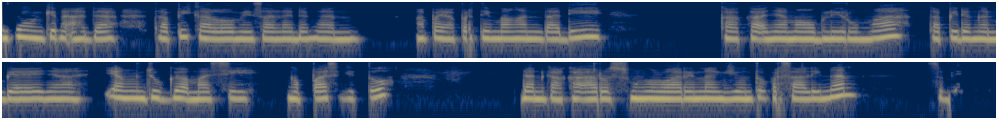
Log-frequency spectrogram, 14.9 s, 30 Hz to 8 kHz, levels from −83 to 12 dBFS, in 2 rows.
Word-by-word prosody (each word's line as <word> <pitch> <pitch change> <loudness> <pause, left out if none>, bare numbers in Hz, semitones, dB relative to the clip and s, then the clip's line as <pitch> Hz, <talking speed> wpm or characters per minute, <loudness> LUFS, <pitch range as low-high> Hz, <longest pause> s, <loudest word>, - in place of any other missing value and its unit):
Itu 225 +2 +1
mungkin 225 +1 +1
ada 210 0 -1 0.4
tapi 215 +3 -2
kalau 210 -2 +1
misalnya 205 0 -2
dengan 210 -1 -1 0.6
apa 215 +1 -3
ya - - -1
pertimbangan 215 -1 0
tadi 205 +2 -1 1.1
Kakaknya, 210 -1 0
mau 205 0 +2
beli 210 +1 +1
rumah, 215 +5 +2 0.3
tapi 215 +1 -3
dengan 210 -1 +2
biayanya 210 0 +1 0.4
yang 235 -2 +4 0.2
juga 225 0 +2 0.2
masih 210 +1 -3 0.4
ngepas 215 +2 +1
gitu, 210 +3 -6 1.1
dan 215 -1 +4
Kakak, 205 +1 -1
harus 210 -1 -1
ngeluarin 210 0 +4
lagi 210 -1 +2
untuk 220 +1 -1
persalinan 215 +6 +2 0.6
sebaiknya 460 - -11
210 Hz, 125 wpm, -22 LUFS, 205-220 Hz, 1.1 s, yang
